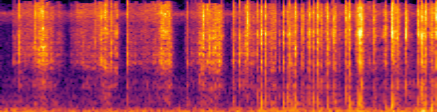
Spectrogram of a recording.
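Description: Long nails tap and scratch the body and lid of a hollow, empty black plastic car ashtray cup. The sound is quiet, bright clicking and scratchy rubbing, with short, dry taps that speed up into a dense run of quick clicks.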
